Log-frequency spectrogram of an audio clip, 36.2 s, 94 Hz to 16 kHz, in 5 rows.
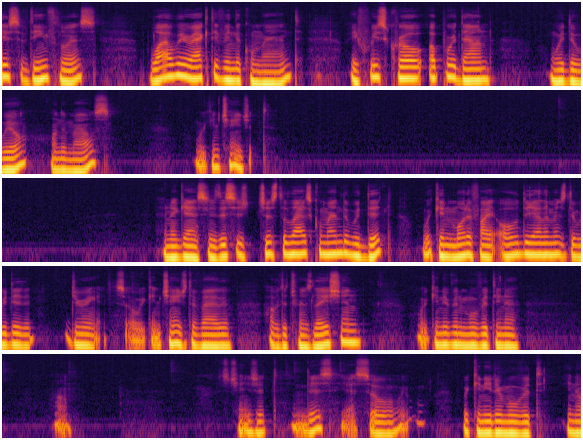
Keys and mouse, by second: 23.4-25.1 drag, 26.4-29.7 drag, 32.5-34.9 drag, 35.2-36.1 drag.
